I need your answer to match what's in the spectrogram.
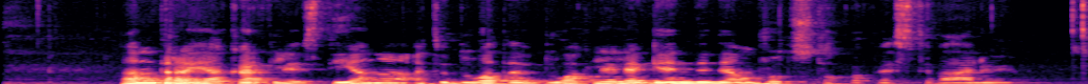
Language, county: Lithuanian, Panevėžys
